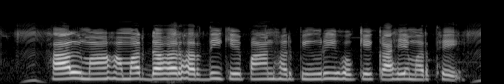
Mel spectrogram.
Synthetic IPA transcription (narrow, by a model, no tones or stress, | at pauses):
halmaɦəməɾɖəɦəɾɦəɾd̪ikepanɦəɾpiuɾiɦokekaɦeməɾt̪ʰe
